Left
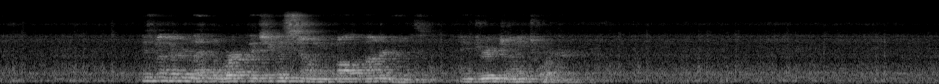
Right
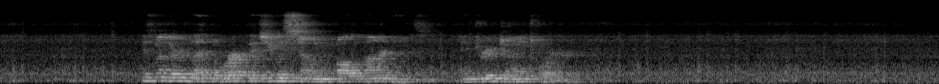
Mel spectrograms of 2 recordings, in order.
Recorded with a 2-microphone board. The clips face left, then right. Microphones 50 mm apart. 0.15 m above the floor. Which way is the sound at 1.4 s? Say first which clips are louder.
Right 2 dB; 10° right (ahead or behind).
